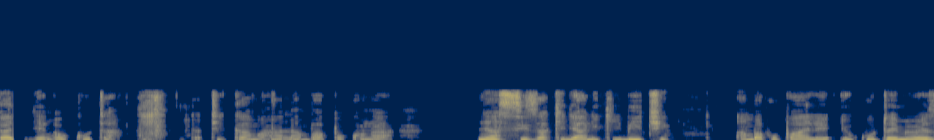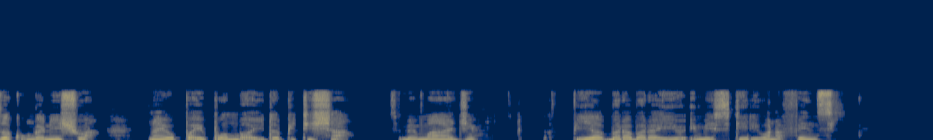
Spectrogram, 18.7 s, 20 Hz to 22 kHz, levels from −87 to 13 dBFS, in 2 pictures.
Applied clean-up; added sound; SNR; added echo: none; none; none; none.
